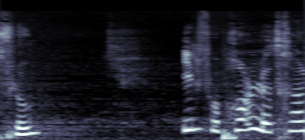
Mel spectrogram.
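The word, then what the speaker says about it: Flåm: oslo la capitale à flamme se prononcent flou il faut prendre le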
